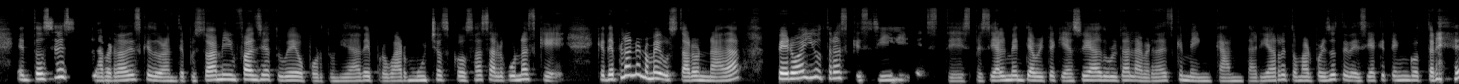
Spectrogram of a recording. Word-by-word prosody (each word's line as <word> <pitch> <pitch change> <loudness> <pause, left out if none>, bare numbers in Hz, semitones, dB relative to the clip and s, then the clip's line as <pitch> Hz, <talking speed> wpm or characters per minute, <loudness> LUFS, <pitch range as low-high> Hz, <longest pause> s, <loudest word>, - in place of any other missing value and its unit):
Entonces, 250 - +2
la 190 -3 -2
verdad 185 +2 +1
es 220 0 -1
que 215 - -3
durante, 175 -2 -1
pues, 170 -1 -10
toda 205 +3 +4
mi 230 +1 +4
infancia 220 0 +3
tuve 190 -2 0
oportunidad 165 -1 -5
de 190 - 0
probar 170 0 -5
muchas 195 +2 -1
cosas, 205 +3 -4
algunas 200 +4 0
que 185 -6 -6 0.3
que 210 - -2
de 230 +2 +5
plano 425 - +3
no 320 - +4
me 275 0 +6
gustaron 195 -3 +1
nada, 180 - +1 0.3
pero 265 0 +10
hay 310 +2 +4
otras 290 -3 0
que 185 - -8
sí, 200 +1 -5
este, 155 - -13
especialmente 185 +6 -1
ahorita 185 +1 0
que 175 - -7
ya 170 - -3
soy 200 +4 -1
adulta. 190 0 0
La 180 -2 -3
verdad 165 +2 -4
es 180 -1 -10
que 210 - -6
me 185 -3 -1
encantaría 165 +2 -5
retomar. 185 -5 -3
Por 185 0 -2
eso 225 +5 +1
te 215 -3 -4
decía 180 +1 -3
que 210 - -7
tengo 195 -1 -2
3, 195 +6 -1
190 Hz, 210 wpm, -20 LUFS, 180-215 Hz, 0.3 s, pero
